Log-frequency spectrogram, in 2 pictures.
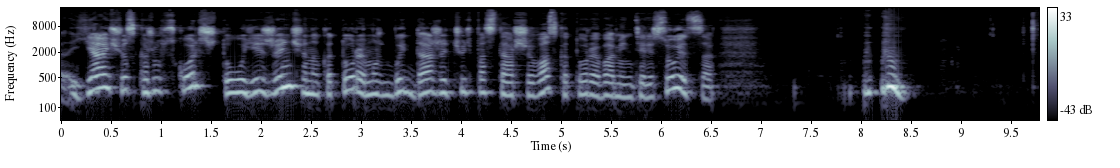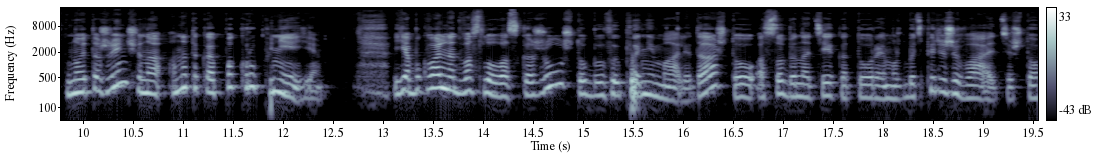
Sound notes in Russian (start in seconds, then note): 7.9 откашливается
